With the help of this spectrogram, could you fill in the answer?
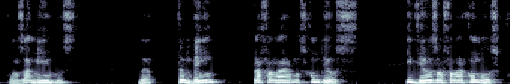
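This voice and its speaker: A man's voice: on the high side, dark tone, husky. A man with a Brazilian Portuguese accent preaching a sermon in a conversational way, often checking in with tag questions.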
